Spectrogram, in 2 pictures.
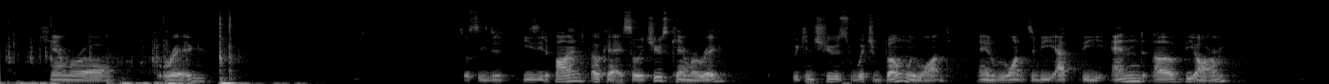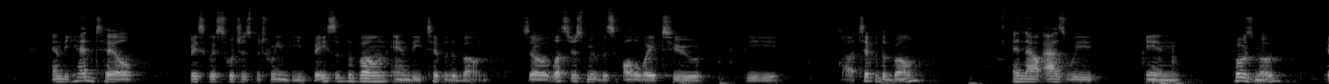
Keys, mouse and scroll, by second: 3.5 right click, 4.3-5.3 middle drag, 5.3-7.7 drag, 9.1-11.0 drag, 11.0-13.0 middle drag, 18.7-20.3 drag, 20.3-21.5 middle drag, 23.9 click, 24.9 Tab.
